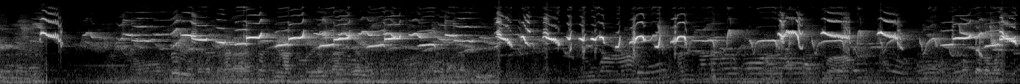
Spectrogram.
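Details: Oriental magpie-robin (kacer) singing an isian song in the kapas tembak style: rapid high whistled and chattering notes, sharp upslurs and trills, in a continuous dense stream broken by a brief pause near five seconds.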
